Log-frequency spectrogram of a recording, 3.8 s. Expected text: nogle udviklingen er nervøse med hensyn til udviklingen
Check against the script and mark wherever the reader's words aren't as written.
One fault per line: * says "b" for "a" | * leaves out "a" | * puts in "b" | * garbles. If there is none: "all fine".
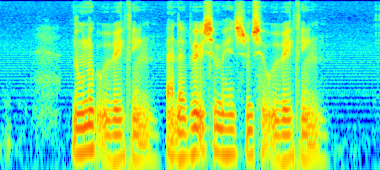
all fine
